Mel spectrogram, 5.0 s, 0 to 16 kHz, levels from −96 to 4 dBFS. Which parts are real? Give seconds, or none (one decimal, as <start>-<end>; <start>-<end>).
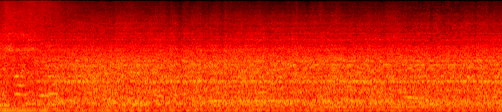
4.1-4.6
